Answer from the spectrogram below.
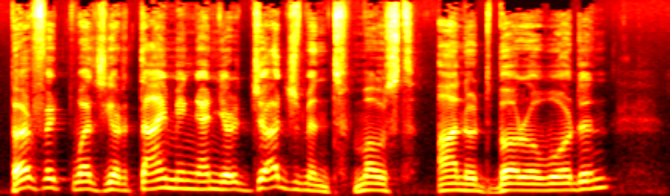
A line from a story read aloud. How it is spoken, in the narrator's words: Brickers said to his peer when he managed to stop laughing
